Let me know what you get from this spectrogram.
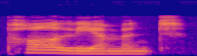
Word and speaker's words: parliament: But it's B-U-S-I-N-E-S-S. You don't pronounce that middle I, business. And parliament, parliament. It should be pronounced parliament, but it's not. It's pronounced parliament. It's a silent I, P-A-R-L-I-A-M-E-N-T.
